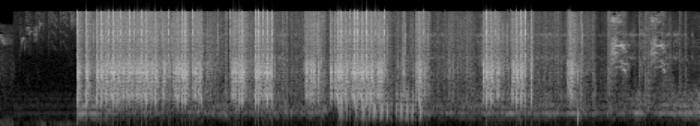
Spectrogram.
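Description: Cars crash and clatter loudly in rapid bursts.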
